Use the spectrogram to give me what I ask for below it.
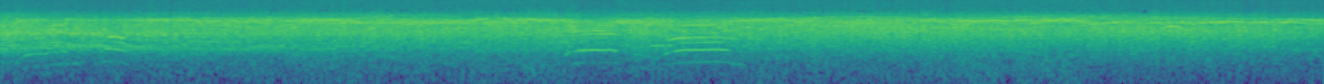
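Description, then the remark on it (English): Loud, sustained applause from a show audience greeting Phil Harris's entrance, with cheering and a few whistles rising over the clapping, continuing steadily for the whole stretch. “All right, fellas, you can stand up and cheer.”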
